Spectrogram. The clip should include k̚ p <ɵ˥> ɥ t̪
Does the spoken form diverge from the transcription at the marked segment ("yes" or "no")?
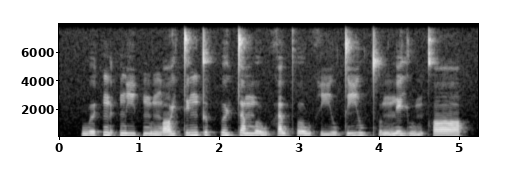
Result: no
